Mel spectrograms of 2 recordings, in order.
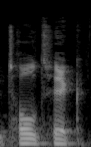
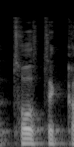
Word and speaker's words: Toltec: I mean, and for those who don't know, what exactly is then Toltec wisdom? And I'm pronouncing it the right way? – Yes, you're correct. Yeah, okay.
